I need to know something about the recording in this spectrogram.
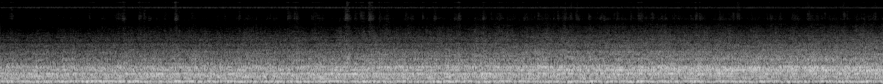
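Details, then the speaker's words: Washing machine on spin cycle set to 800 rpm after reassembly: steady loud rumbling roar with no pitch change; drum very noisy, bearings suspected, to be checked. "so the drum is very noisy uh let me put it [Music] off so you can see the the only problem left is the drum is very noisy so we will check the bearings"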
